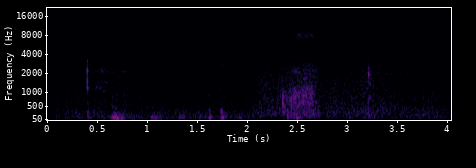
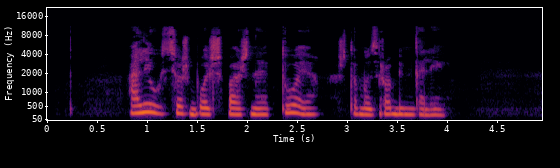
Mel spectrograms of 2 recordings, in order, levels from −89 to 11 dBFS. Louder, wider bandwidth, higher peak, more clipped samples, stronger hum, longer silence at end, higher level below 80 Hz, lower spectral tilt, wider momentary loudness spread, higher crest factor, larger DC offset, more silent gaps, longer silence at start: second, -66 LUFS vs -32 LUFS; about the same, 11 kHz vs 11.5 kHz; second, -40 dBFS vs -16 dBFS; neither; neither; second, 0 s vs 0.95 s; first, -78 dBFS vs -84 dBFS; about the same, -4.5 dB/octave vs -4.5 dB/octave; second, 7 LU vs 11 LU; first, 28 dB vs 16 dB; neither; neither; second, 0.05 s vs 0.8 s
